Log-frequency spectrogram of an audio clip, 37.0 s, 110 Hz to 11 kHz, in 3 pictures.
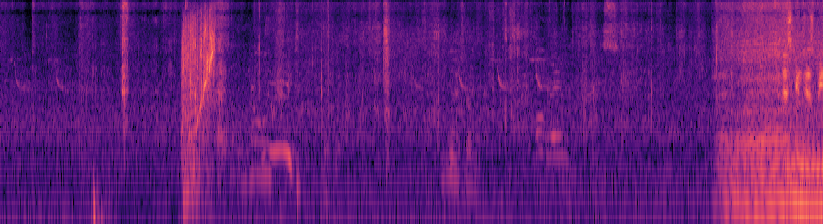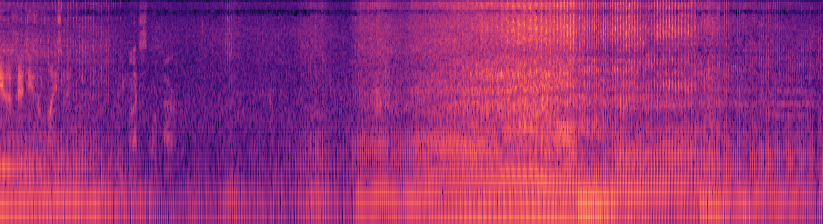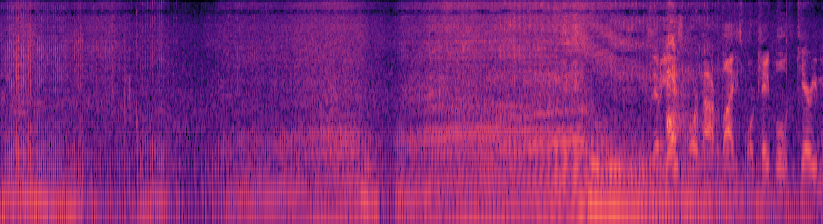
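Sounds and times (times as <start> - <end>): motorbike engine revving: 10.7 - 26.0, 28.0 - 36.2.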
